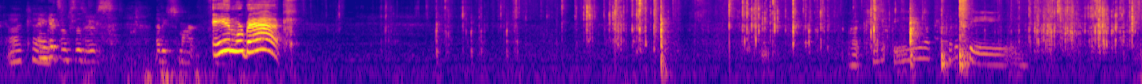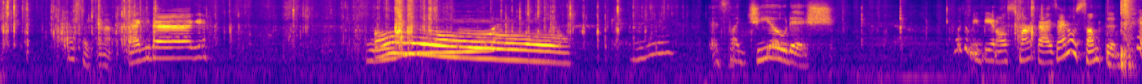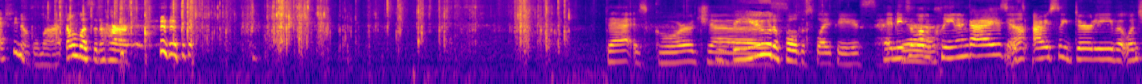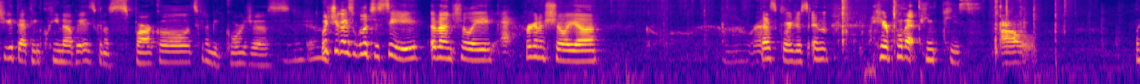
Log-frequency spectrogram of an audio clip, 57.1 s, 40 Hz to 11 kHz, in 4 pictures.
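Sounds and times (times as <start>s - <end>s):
scissors cutting plastic bag: 5.4s - 22.8s, 25.0s - 35.7s.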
